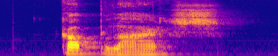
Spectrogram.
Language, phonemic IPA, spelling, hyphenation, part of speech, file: Dutch, /ˈkɑp.laːrs/, kaplaars, kap‧laars, noun, Nl-kaplaars.ogg
- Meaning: a knee-length boot, usually made of rubber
